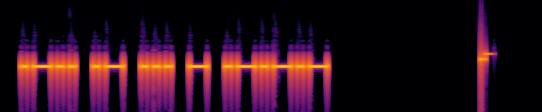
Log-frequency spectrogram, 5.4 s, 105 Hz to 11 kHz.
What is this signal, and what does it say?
Morse code, heard as a keyed tone, about 20 wpm, 700 Hz. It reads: LAST.
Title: Sentences from Top 300 Words and Abbreviations 20wpm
